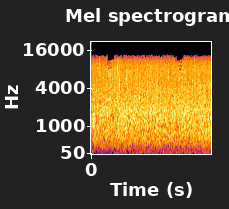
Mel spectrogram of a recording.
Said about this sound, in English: Folks, I apologize for the rain.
